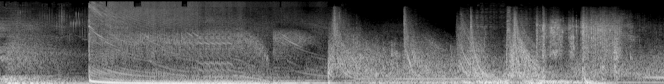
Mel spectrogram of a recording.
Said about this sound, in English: shots ring out as several biotic rounds fire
